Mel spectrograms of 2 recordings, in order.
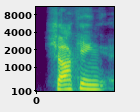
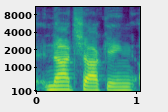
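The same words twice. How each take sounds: First: Shocking said high and loud, mock surprise; ironic shocking. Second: Not shocking, with the stress on not; deadpan correction. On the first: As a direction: play Shocking as a fake gasp. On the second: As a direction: flatly take it back, leaning on not. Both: Real, not acted.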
